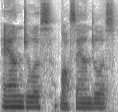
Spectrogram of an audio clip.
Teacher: you want your length and your clear a vowel on the and syllable it's like the name anne you can think of that vowel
